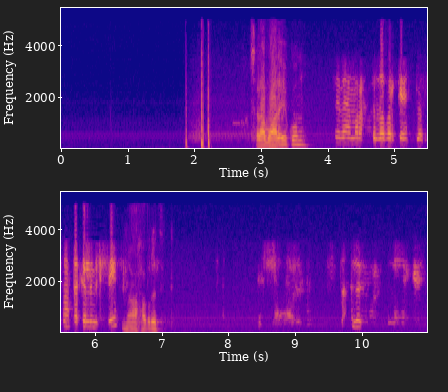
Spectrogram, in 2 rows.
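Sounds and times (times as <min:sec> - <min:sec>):
faint steady telephone line hum: 0:00.0 - 0:10.9
television voices in the background of a telephone line: 0:02.0 - 0:10.9
speech: 0:02.9 - 0:07.1, 0:09.8 - 0:10.2.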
